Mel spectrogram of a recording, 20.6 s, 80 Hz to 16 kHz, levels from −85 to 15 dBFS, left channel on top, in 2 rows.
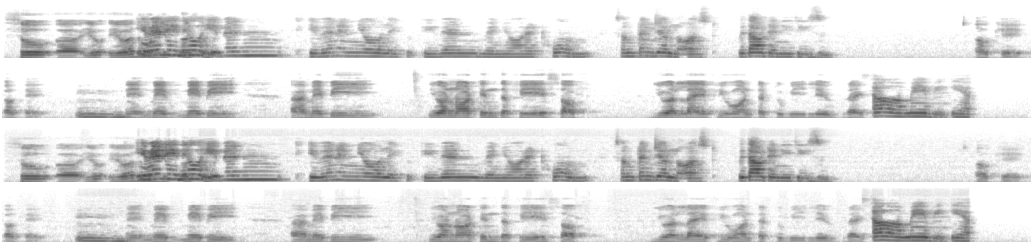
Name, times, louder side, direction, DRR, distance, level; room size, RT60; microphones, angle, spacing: voice 1, 0.0-2.1 6.3-6.6 9.7-10.7 11.5-12.6 13.2-14.0 14.5-16.1 16.8-18.9, left 2 dB, 55° left, 1.1 m, -32 dB
voice 2, 1.3-7.1 7.4-8.3 11.0-11.6 19.0-20.0, right 5 dB, 55° right, 0.6 m, -27 dB
4.5 x 2.1 x 3.3 m
head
